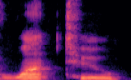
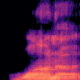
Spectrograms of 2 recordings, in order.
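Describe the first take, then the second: First: Each word is fully and separately pronounced. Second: The words are run together and reduced. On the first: "instead of" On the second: "us doing lazy speak"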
